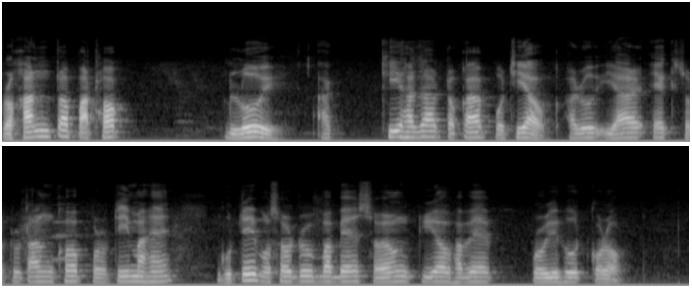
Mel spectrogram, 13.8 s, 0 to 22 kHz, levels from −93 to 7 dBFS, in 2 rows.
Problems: constant background noise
